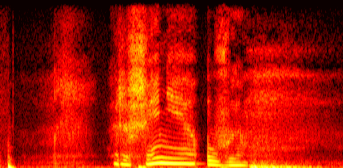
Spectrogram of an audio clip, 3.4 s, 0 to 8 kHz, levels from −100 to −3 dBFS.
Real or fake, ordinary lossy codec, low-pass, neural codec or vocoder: fake; none; none; codec, 16 kHz, 8 kbps, FunCodec, trained on Chinese and English, 25 frames a second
